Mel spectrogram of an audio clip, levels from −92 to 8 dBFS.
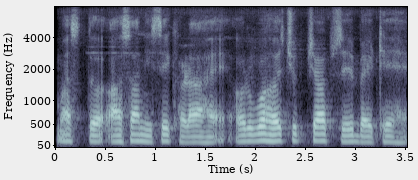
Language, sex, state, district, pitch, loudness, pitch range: Hindi, male, Maharashtra, Gondia, 130 Hz, -17 LUFS, 115-140 Hz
